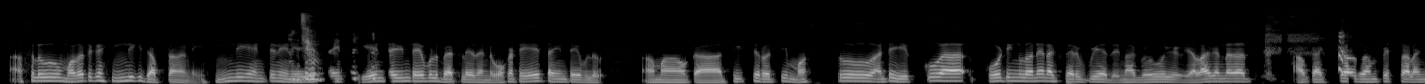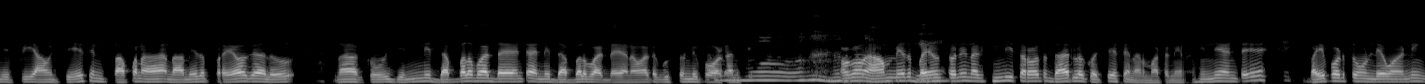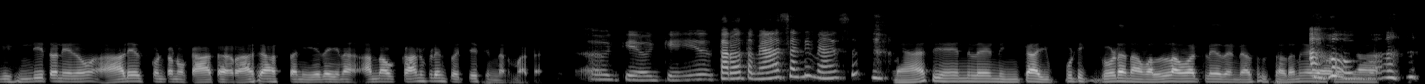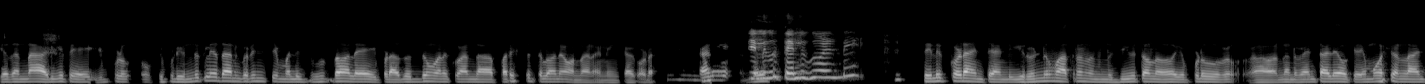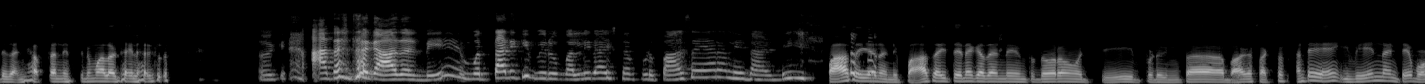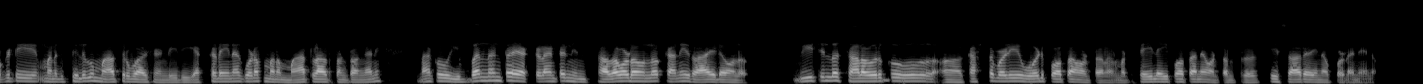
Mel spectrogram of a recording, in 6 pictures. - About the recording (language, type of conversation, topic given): Telugu, podcast, పరీక్షలో పరాజయం మీకు ఎలా మార్గదర్శకమైంది?
- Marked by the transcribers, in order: laughing while speaking: "ఆ! చెప్పండి"; in English: "టైమ్ టేబుల్"; in English: "టైమ్ టేబుల్"; in English: "కోటింగ్‌లోనే"; other noise; chuckle; in English: "కాన్ఫిడెన్స్"; chuckle; in English: "సడెన్‌గా"; laughing while speaking: "అమ్మా! హ్మ్"; in English: "ఎమోషన్"; laughing while speaking: "జెప్తాను నేను సినిమాలో డైలాగ్‌లు"; laughing while speaking: "అదంతా కాదండి"; in English: "పాస్"; in English: "పాస్"; giggle; in English: "పాస్"; in English: "సక్సెస్"; in English: "ఫెయిల్"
